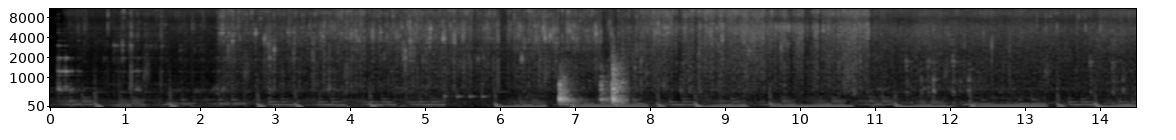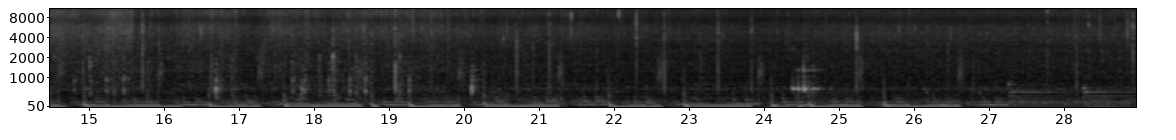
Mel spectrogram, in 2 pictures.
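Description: Sliced shallots, garlic and onion sizzling in hot oil in a frying pan and being stirred; by the end the pan also holds julienned carrots. The sizzle jumps up about two seconds in, is loudest in the middle and eases off after about eleven seconds.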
